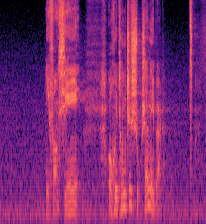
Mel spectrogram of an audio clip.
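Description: A middle-aged man speaks calmly and firmly, close by.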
